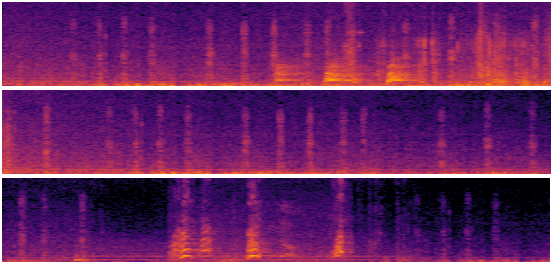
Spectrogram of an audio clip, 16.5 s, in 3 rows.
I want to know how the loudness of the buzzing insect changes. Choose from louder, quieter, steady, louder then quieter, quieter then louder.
quieter.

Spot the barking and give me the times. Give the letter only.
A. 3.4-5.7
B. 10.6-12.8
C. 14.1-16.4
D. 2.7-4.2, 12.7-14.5
D.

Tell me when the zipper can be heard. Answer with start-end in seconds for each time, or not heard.
3.4-5.7.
